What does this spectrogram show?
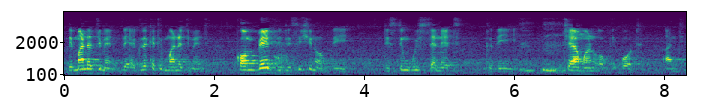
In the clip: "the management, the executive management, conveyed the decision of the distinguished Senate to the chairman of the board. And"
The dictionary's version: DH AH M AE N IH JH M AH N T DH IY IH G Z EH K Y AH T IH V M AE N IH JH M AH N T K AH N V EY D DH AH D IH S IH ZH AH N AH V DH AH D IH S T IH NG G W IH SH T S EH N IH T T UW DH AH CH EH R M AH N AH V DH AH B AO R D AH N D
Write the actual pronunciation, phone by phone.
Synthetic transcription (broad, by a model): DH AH M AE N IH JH M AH N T DH IY IH G Z EH K Y AH T IH V M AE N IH JH M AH N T K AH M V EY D DH AH D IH S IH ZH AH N AH V DH AH D IH S T IH NG G W IH SH T S EH N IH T T UW DH AH CH EH R M AH N AH V DH AH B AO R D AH N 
